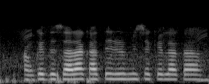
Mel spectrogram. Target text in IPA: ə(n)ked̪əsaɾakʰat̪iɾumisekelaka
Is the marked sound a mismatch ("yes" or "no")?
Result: yes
